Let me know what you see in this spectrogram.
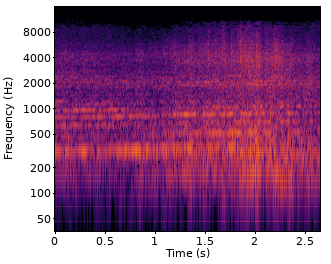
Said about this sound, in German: Nein, das konnte nicht wahr sein. Das klang, als würde ein Zug abfahren.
